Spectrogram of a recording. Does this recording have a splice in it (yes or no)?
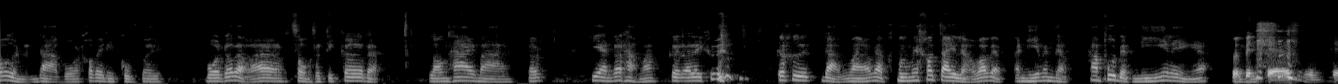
no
